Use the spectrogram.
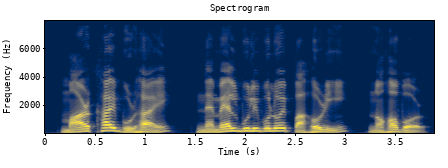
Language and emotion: Assamese, neutral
